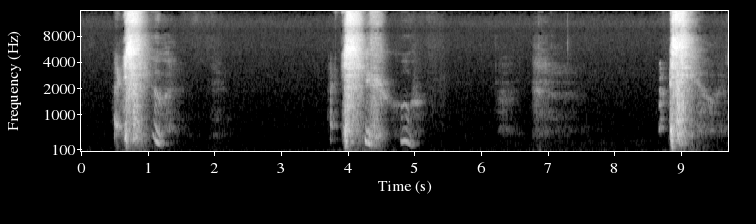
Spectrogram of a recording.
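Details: Sudden out-of-the-blue sneezing fit, recorded after about five sneezes had already occurred: three sharp, explosive sneezes a few seconds apart, each preceded by a short breath in, in a quiet room.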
